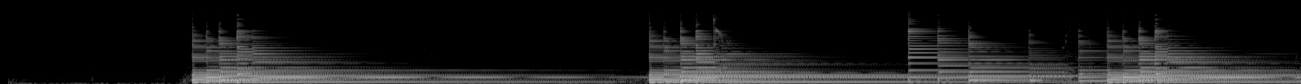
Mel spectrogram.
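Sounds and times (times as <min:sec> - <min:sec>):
guitar chord strummed and ringing: 0:01.9 - 0:13.0.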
